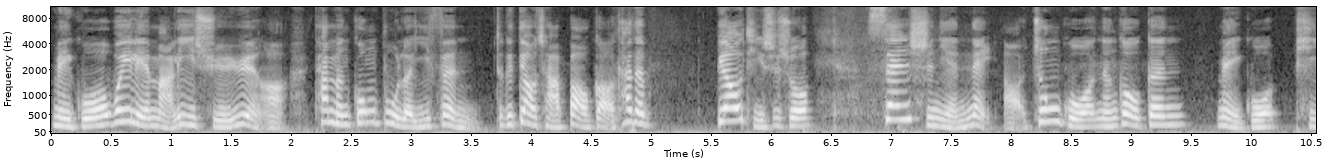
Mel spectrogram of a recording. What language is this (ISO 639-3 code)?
zho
